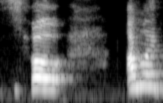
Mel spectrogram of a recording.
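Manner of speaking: usual speaking voice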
